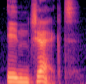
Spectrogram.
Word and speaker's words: inject: here's the first one this is a verb and the stress is on jacked inject and in this meaning inject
